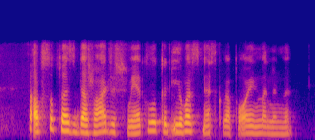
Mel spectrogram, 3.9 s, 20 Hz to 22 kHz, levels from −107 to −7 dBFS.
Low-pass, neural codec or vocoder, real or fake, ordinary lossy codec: 7.2 kHz; codec, 16 kHz, 1 kbps, FunCodec, trained on LibriTTS, 50 frames a second; fake; Opus, 24 kbps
